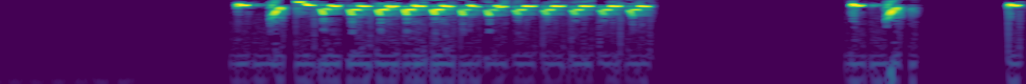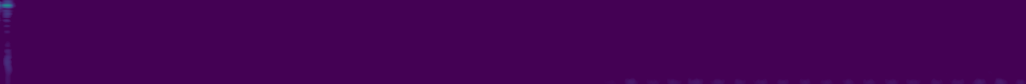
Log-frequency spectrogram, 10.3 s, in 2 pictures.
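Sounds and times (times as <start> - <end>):
European goldfinch singing: 1.2 - 3.3, 4.3 - 4.6.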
